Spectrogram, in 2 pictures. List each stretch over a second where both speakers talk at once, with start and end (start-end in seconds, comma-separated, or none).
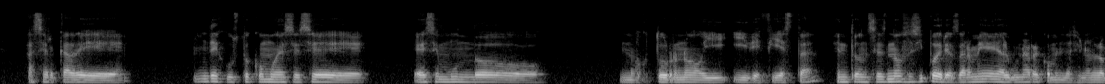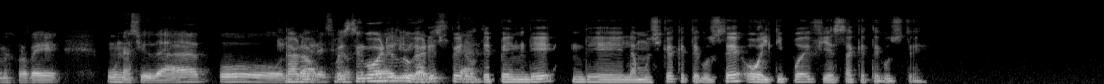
13.8-15.8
